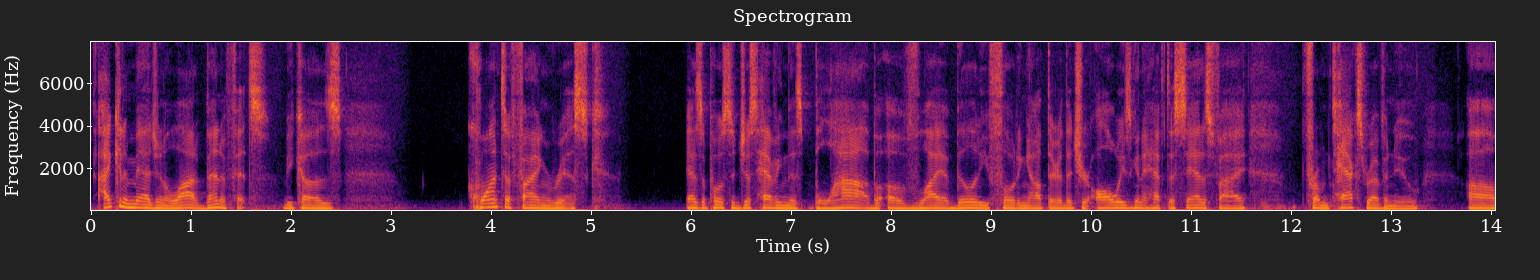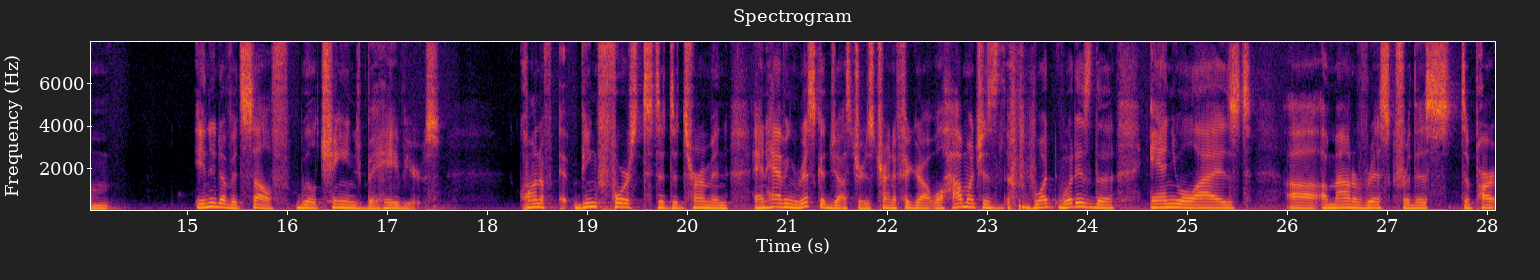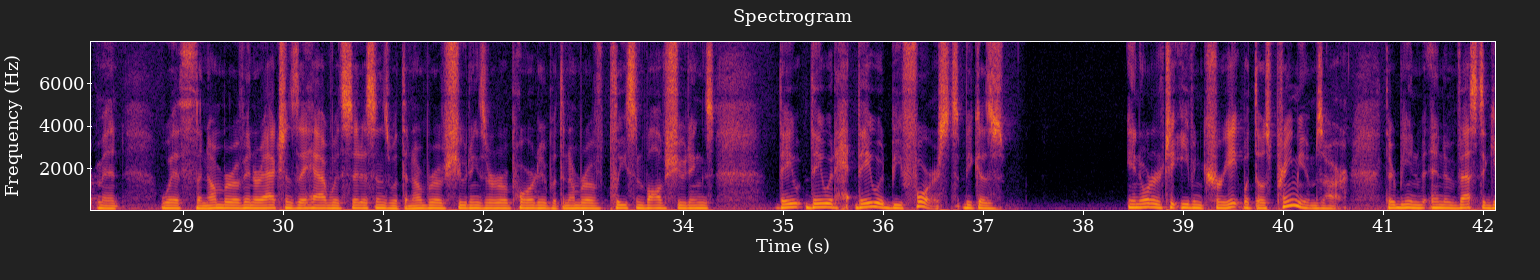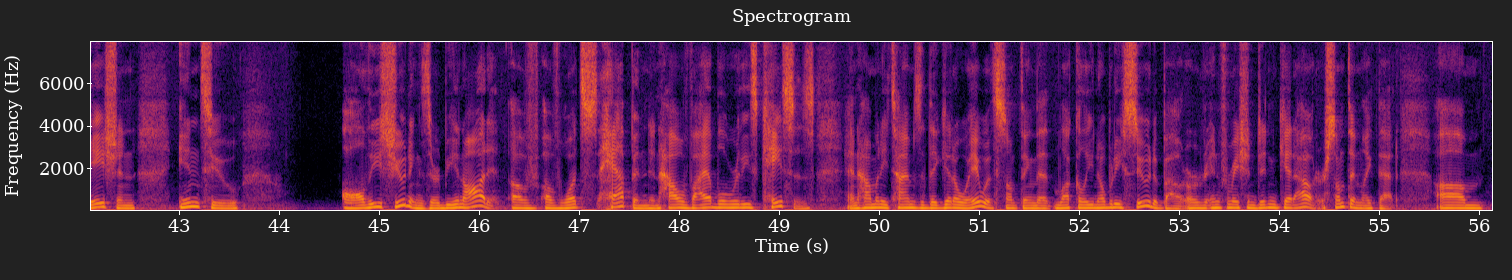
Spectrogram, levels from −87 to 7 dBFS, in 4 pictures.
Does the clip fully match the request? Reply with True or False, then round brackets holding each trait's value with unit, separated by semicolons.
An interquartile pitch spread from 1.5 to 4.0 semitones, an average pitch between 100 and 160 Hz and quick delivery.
False (3.1 semitones; 135 Hz; 170 wpm)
